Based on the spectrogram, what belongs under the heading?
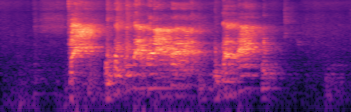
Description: Audio files for the following article: Aerial Vocalizations by Wild and Rehabilitating Mediterranean Monk Seals (Monachus monachus) in Greece
Pup Gaggle
pupgaggle.wav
